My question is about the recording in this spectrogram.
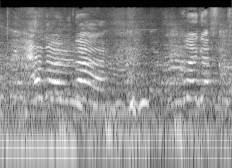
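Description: A boy's voice calling out without clear words, with a long falling cry about half a second in and more vocal sounds near the end.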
